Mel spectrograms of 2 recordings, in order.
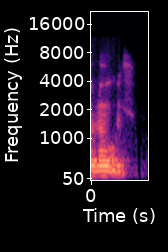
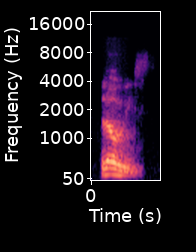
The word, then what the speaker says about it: Louis: Hola, sí, está bien pronunciado Louis. Louis.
